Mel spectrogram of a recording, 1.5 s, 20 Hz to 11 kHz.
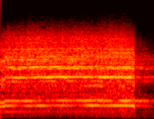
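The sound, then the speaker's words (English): A single loud, sustained steam whistle blast, the 5 o'clock whistle marking the end of the work week, with steady harmonic tones, held for over a second before cutting off abruptly, leaving a brief fading tail. “I said, blowing that 5 o'clock whistle?”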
